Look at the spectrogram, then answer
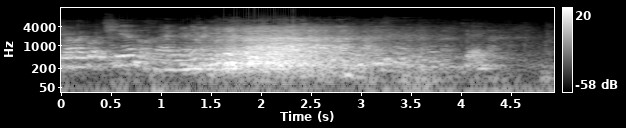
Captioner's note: audience laughs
